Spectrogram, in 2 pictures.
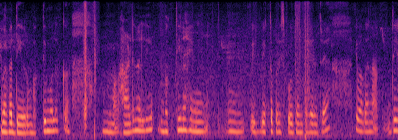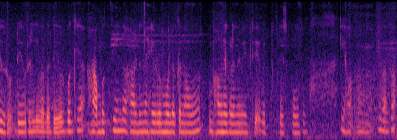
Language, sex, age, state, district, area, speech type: Kannada, female, 18-30, Karnataka, Uttara Kannada, rural, spontaneous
